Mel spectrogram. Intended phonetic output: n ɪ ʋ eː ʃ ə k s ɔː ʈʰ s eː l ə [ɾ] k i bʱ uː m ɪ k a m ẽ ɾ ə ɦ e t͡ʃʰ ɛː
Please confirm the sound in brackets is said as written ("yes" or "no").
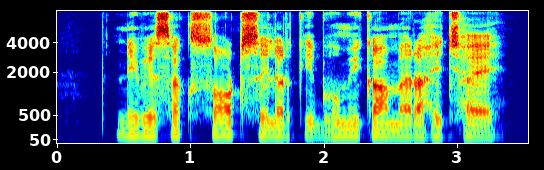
yes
